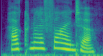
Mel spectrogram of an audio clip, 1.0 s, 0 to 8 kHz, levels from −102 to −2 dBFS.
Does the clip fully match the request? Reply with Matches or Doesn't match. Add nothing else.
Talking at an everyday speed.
Doesn't match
